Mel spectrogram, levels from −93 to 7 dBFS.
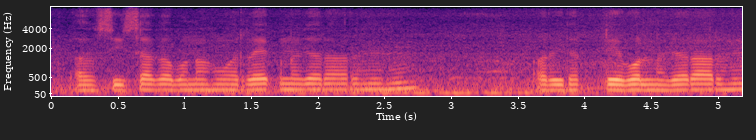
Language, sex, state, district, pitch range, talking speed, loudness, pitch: Hindi, male, Jharkhand, Ranchi, 135-145 Hz, 185 wpm, -18 LUFS, 140 Hz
